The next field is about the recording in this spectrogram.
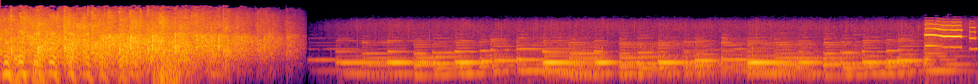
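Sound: audience applause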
